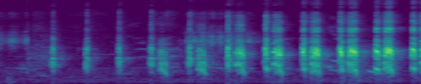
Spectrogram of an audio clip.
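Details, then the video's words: Female chukar voice for luring birds when hunting, opening with a few thin notes and spaced clucks that quicken and swell into loud, rapid chuck calls. "Голос самка кеклика манок на Куропатка"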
